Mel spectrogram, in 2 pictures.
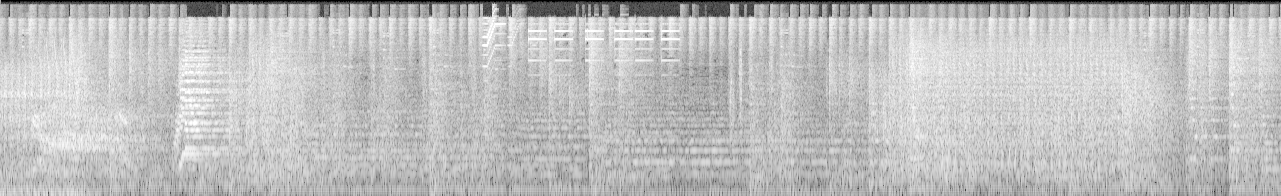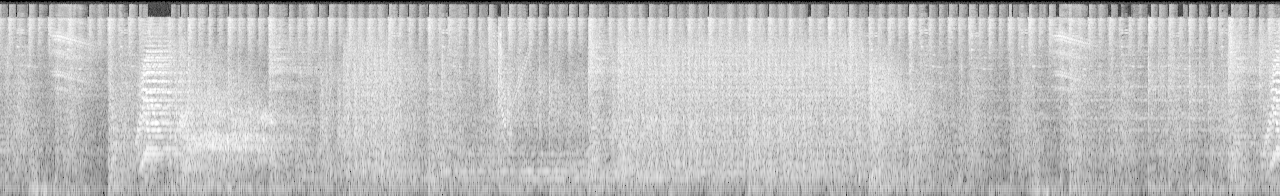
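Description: Gunshots in the Metal Gear Solid video game, fired at an enemy and mixed in with steady game music and effects, with bursts of impacts at the start, middle and end.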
